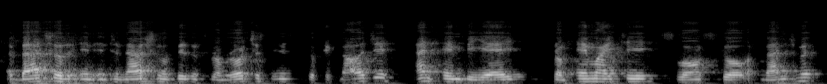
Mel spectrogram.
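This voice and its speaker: A man's voice: mid-range voice, a little mellow. Guy reading a formal speaker intro at a seminar, echoey and kinda muffled. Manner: formal, slightly halting reading. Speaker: event host introducing a speaker. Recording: echoey, dull room recording.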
